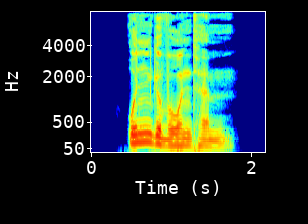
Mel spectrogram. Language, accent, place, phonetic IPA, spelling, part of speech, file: German, Germany, Berlin, [ˈʊnɡəˌvoːntəm], ungewohntem, adjective, De-ungewohntem.ogg
- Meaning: strong dative masculine/neuter singular of ungewohnt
